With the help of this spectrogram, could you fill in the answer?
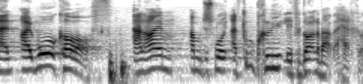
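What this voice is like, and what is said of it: Usual voice. Nothing is said of it.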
